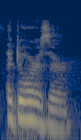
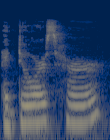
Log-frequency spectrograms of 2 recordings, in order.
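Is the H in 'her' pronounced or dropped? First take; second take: dropped; pronounced. First: The H in 'her' is silent. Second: The H in 'her' is pronounced.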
